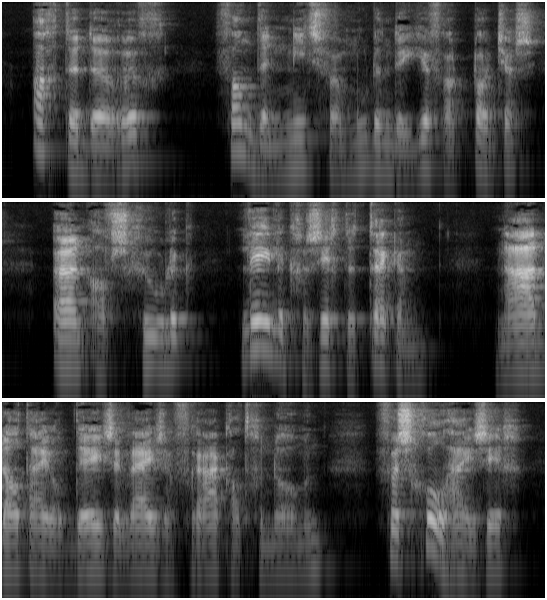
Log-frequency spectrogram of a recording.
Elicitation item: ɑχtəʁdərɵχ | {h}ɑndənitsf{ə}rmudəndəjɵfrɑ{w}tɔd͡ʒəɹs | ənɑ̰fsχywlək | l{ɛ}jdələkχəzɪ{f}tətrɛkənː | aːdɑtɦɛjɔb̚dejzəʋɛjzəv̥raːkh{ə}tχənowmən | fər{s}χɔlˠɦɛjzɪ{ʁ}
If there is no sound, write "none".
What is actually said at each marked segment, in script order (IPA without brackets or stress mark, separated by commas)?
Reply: f, ə, w, e, χ, ɑ, s, χ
